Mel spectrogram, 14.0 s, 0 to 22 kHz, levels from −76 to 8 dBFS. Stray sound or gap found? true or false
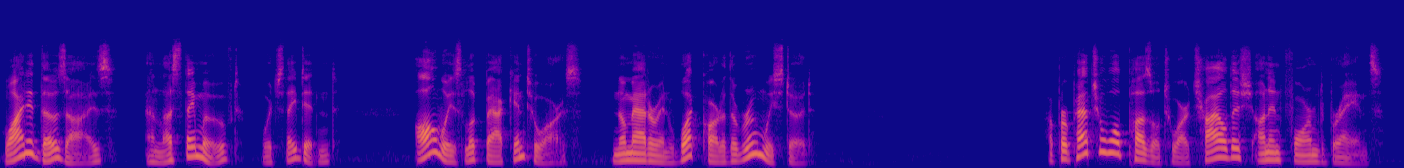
false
